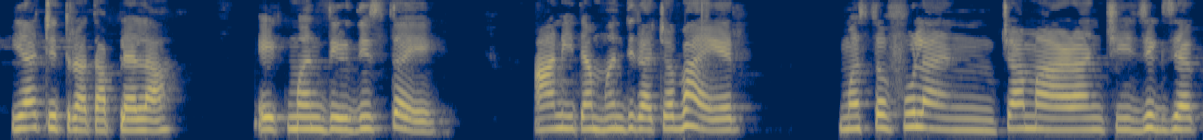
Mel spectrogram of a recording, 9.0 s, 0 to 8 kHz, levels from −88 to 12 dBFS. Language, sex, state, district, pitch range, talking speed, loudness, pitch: Marathi, female, Maharashtra, Dhule, 235-260 Hz, 100 wpm, -15 LUFS, 250 Hz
